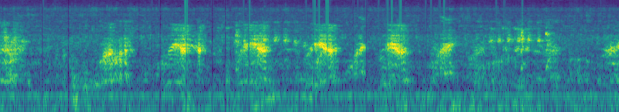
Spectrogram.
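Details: Nighttime pond frogs in chorus, producing a quick run of harsh, quacking croaks at irregular intervals, with more distant callers and a faint steady hum behind.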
